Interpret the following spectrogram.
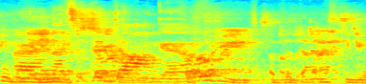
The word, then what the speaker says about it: Dodongo: the that's next a Dodongo. for fans of the Dynasty Warriors I used series. to, when I was a kid, I used to pronounce it Dondigo because I just couldn't read. There's also a two-player mode.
